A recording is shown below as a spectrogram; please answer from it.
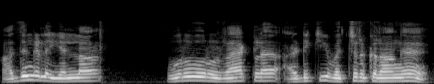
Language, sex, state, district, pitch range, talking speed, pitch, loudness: Tamil, male, Tamil Nadu, Nilgiris, 145-170 Hz, 95 wpm, 155 Hz, -14 LUFS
